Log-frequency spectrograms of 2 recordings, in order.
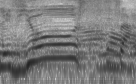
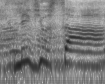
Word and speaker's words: Leviosa: Et puis d'ailleurs, tu ne sais même pas le prononcer. C'est Leviosa. Et pas Leviosa.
